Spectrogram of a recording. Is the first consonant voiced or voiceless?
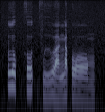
voiced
